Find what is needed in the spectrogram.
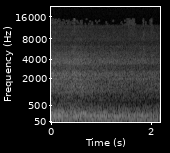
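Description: A steady low hum of room noise, with no distinct events.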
